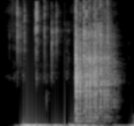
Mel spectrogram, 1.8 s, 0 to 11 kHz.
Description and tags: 2 dice being shaken and thrown. sound has been cut down in length slightly to make it not awkwardly long.
die, dice, dice-shake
